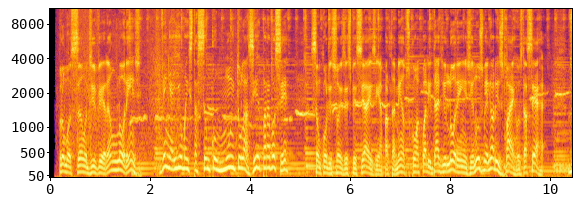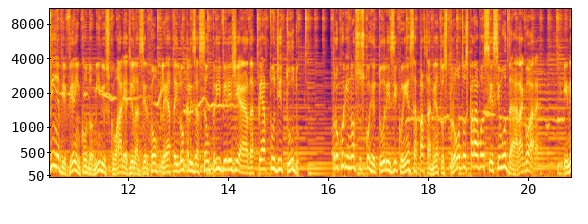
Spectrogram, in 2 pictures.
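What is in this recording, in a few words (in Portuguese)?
VOZES MASCULINAS, Padrão Informativa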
